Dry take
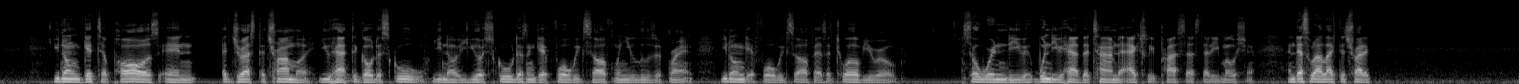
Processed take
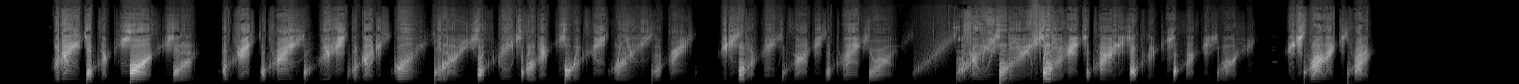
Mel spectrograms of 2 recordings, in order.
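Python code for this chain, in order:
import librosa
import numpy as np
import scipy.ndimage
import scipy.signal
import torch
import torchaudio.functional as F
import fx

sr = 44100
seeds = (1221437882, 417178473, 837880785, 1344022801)

y = fx.spec_flatten(x, sr, power=0.32)
y = fx.noise_reduce_blind(y, sr, reduce_db=25)
y = fx.filter_lfo_highpass(y, sr, shape='saw_up', hz=2.3, low_hz=550.0, high_hz=4000.0, q=3.8)
y = fx.hum_notches(y, sr, base_hz=50, count=3)
y = fx.pre_swell(y, sr, db_per_s=39.0, at=(8.64, 10.44), fade=0.02)
y = y * librosa.db_to_amplitude(-2.0)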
